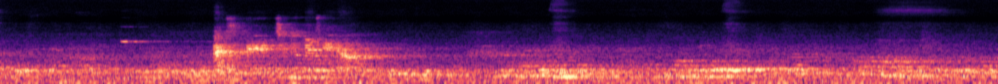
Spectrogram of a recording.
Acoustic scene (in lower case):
subway station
